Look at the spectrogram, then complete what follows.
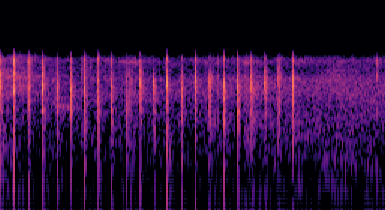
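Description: A rapid, even series of sharp clicks, about five a second for some four seconds, stopping short, with a few more spaced-out clicks near the end.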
